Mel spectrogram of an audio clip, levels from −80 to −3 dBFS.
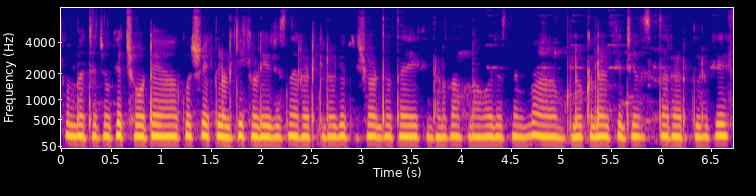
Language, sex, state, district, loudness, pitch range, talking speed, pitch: Hindi, female, Chhattisgarh, Sukma, -17 LUFS, 185-195 Hz, 265 wpm, 190 Hz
